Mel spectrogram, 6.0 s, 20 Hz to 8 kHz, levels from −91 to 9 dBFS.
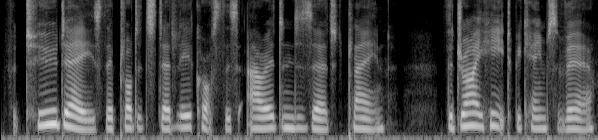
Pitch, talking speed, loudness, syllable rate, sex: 195 Hz, 170 wpm, -19 LUFS, 5.4 syllables/s, female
